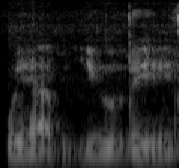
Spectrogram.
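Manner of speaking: ordinary delivery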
